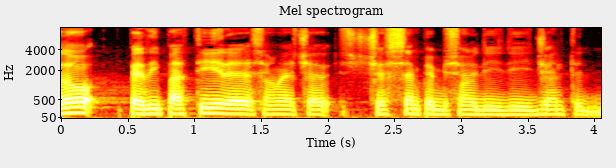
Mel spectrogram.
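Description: Against a quiet background, a man speaks at a moderate pace in a dark, mellow tone with monotone, flat intonation. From Apulia, Italy. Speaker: professional footballer; guest. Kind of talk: TV sports interview. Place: studio. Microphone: lapel.

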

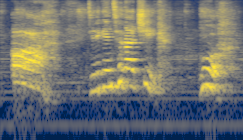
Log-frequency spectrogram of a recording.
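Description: A woman with a high voice is heard over clear background music, with audible room echo. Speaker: fitness instructor. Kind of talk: workout instruction. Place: studio. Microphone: camera far.

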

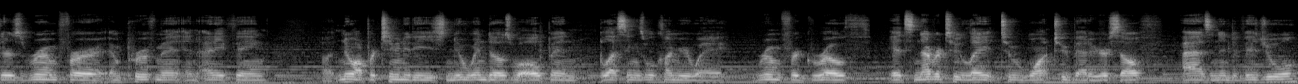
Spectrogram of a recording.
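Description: Clear music plays in the background as a man with a fairly low pitch speaks at a moderate pace. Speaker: vlogger. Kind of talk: casual talk to camera. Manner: upbeat, energetic. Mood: calm, reflective. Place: home room.

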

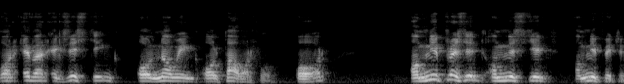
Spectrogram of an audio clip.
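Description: Against a quiet background, a man with an Arabic accent talks at a moderate pace in a high pitch with ordinary pitch variation. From Iraq. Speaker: author and critic of Islam. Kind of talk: interview. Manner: formal. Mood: firm, assertive. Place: studio. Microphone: lapel.

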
